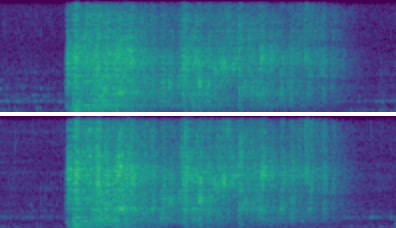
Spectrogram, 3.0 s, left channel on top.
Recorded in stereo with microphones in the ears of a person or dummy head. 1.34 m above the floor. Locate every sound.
0.5 s crumpling: 20° left (ahead or behind), 5 m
